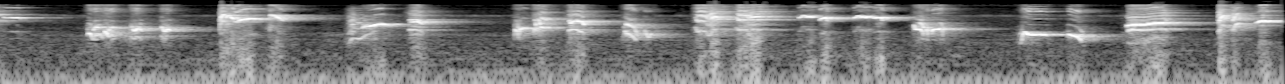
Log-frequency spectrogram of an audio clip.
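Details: Wild orange-headed thrush in full song, a rapid varied run of whistled and buzzy phrases, some sliding down, others rising, delivered almost without pause over several seconds.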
